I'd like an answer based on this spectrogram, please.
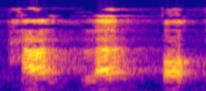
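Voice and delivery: "Halaqa" stretched very slowly syllable by syllable; broken up. Shown as a demonstration. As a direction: spell "Halaqa" out in slow separate beats. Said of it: "Putus-putus bacanya". ("Halaqa" dibaca putus-putus dan pelan)

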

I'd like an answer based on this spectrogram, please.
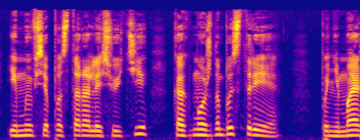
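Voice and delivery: plain reading voice

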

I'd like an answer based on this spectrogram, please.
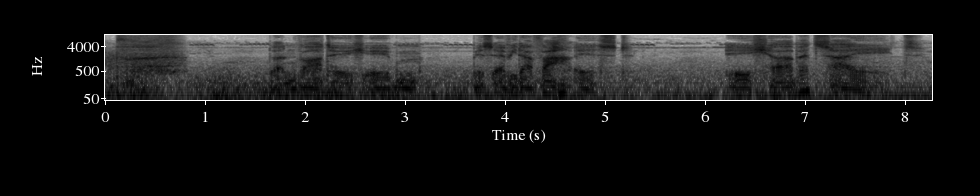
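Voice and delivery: low, soft, very slow muttering; muttering dinosaur. Acted. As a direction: mumble to yourself, resigned.

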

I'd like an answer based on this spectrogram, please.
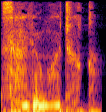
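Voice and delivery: soft, shaky whispered greeting; a timid bride barely getting the words out; trembling voice. A narrator's reading. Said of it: "با صدای لرزان گفتم". (با صدای لرزان و آرام)

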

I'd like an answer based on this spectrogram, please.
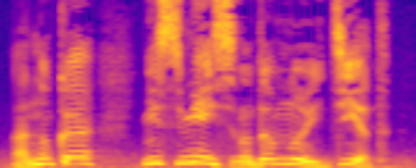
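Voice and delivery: the girl sulking at her teacher's mockery; sulky girl. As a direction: pout and protest at the old man. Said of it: "насупилась искра".

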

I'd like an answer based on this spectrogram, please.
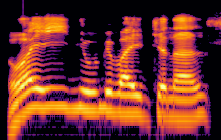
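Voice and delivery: high, frightened squeal; squealing in fright. A narrator's reading. Two soldiers begging the armed engineer not to shoot, squealing high. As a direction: beg for your life, shrieking. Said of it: "в голос заверещали".

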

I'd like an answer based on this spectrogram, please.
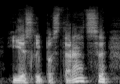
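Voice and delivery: normal talking voice

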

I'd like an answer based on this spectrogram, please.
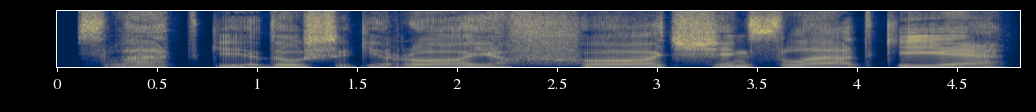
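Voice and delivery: slow, drawn-out greedy relish; possessed hungry voice. Acted. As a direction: savor each word like a hungry demon. Possessed necromancer savoring souls. (жадный одержимый голос)

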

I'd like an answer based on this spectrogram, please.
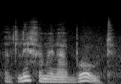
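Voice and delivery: husband bursting out in distress. Acted. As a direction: blurt it out.

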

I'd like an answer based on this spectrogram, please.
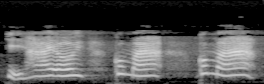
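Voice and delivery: high-pitched terrified cry to an elder sister; sobbing wail. A narrator's reading. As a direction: wail it out high, the last words drawn out. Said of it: "nức nở khóc rống lên". (khóc rống nức nở, hoảng sợ)

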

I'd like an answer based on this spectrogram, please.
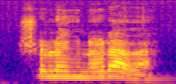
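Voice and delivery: very polite. A narrator's reading. Alicia answering the duquesa, very politely. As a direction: insist politely, lifting the voice. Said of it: "muy cortésmente".

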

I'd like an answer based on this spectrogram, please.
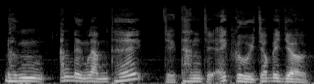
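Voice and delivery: coy, teasing little plea; coquettish pleading. A narrator's reading. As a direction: whine sweetly through a pout. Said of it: "những lời nũng nịu".

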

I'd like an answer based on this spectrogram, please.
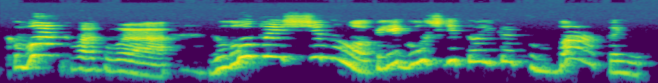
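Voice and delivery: high, loud, slow croaking taunt; mocking frog. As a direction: croak and mock, drawn out. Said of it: "лягушка".

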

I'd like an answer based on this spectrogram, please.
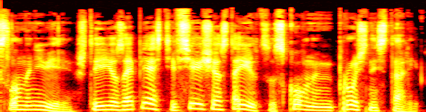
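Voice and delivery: usual speaking voice

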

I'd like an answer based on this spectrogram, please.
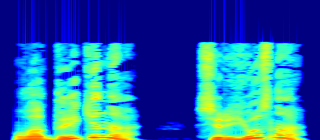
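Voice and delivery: astonished question, voice climbing on the second word; stunned disbelief from a story character; wide-eyed surprise. A narrator's reading. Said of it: "У Насти глаза стали по полтиннику". (изумлённо, не веря своим ушам)

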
